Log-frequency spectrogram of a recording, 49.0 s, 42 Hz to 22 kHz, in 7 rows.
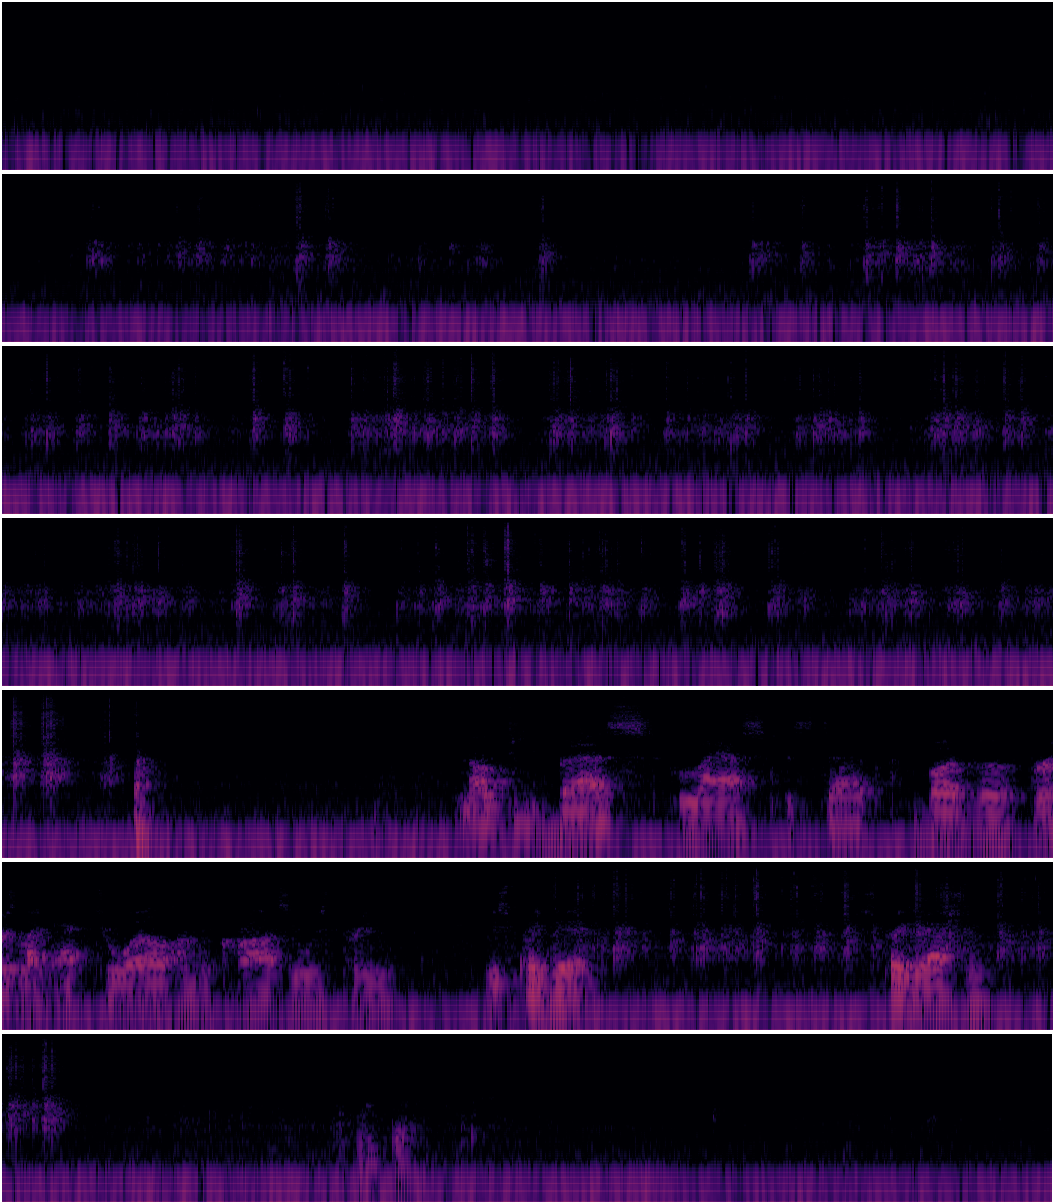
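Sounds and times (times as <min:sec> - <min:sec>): steady low hum: 0:00.0 - 0:49.0
puzzle cube plastic clicks: 0:07.5 - 0:10.8, 0:11.4 - 0:28.9, 0:38.4 - 0:42.6.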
